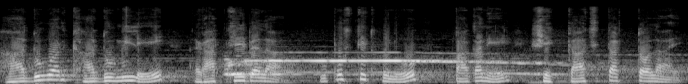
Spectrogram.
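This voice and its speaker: A man's voice: on the high side, wildly swooping pitch, a little slow, over loud music. Reverberant male storyteller. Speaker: narrator. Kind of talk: scripted storybook narration. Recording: long reverb on the voice.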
